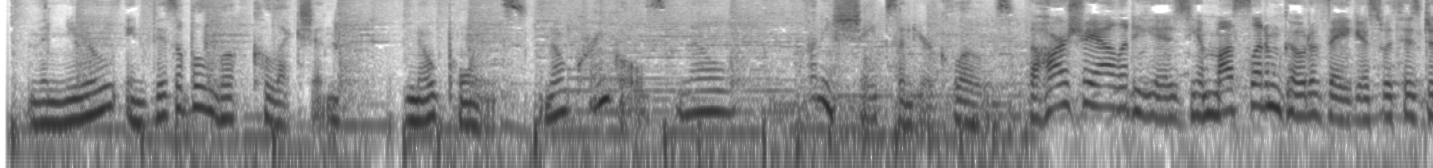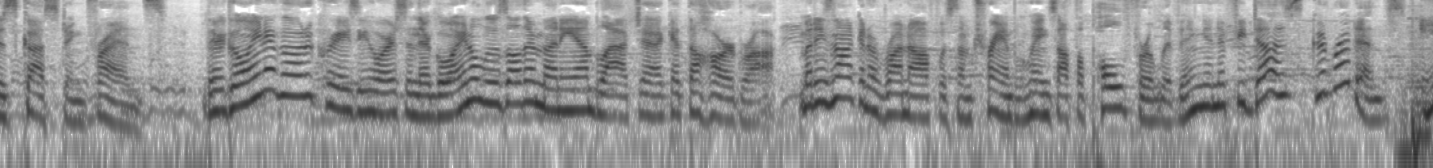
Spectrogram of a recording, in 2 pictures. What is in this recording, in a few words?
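female, late 20s mid 30s, contemporary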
